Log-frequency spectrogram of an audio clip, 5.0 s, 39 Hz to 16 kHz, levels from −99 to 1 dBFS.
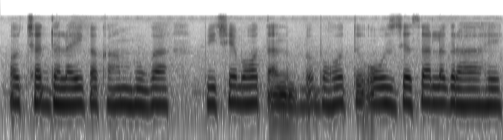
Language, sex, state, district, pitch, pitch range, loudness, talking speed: Hindi, female, Uttar Pradesh, Lalitpur, 185 Hz, 180-190 Hz, -15 LUFS, 190 wpm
